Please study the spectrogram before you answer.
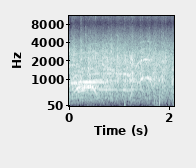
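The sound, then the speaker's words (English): An audience claps during a church sermon: steady, dense applause that stays loud and even throughout, with no talk over it. “Love the energy. It's never a bad thing to clap for God's awesomeness, I promise you.”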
